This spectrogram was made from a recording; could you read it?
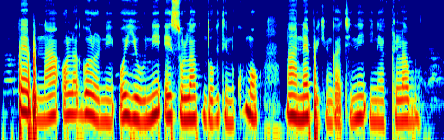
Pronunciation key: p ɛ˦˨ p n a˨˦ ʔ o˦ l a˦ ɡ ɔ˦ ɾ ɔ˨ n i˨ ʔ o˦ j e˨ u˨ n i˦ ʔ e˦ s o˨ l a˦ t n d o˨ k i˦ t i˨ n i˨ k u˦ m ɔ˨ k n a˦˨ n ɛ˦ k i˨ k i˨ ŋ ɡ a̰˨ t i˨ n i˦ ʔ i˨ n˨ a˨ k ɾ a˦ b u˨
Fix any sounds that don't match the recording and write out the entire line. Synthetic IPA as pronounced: p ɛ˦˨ p n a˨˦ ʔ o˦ l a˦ ɡ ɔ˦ ɾ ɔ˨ n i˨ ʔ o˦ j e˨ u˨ n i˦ ʔ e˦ s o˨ l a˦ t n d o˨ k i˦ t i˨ n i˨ k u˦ m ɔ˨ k n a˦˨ n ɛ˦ p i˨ k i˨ ŋ ɡ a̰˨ t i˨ n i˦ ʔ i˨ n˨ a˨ k l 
